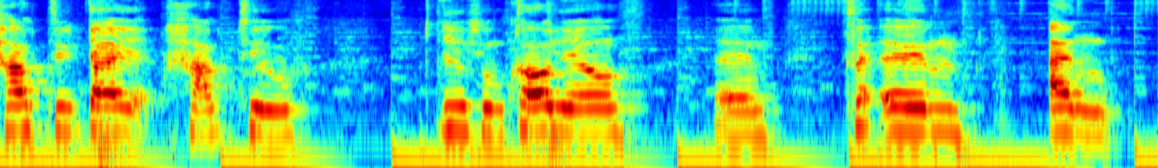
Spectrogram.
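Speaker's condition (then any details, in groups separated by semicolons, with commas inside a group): Cerebral palsy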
